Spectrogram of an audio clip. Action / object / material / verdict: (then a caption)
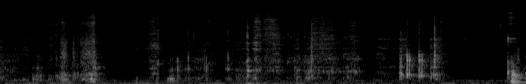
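scrape / light wooden box lid / wood / none. A light wooden gift box with a windmill print on its lid, held up open and filled with tubes of chocolate biscuits, has its lid scratched and rubbed with fingertips and nails. The result is a dry, rasping scrape in uneven bursts, with a few sharper taps near the end.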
